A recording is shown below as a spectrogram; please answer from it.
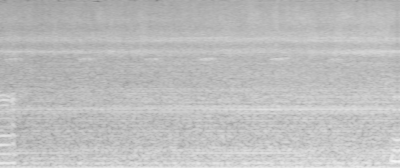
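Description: Outdoor air-conditioning unit running: a steady low hum under an even fan whoosh.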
